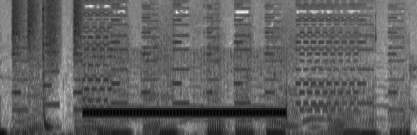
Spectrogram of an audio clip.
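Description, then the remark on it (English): A single steady telephone ringback tone on an outgoing call sounds for about a second and a half, loud and clear over a low, busy musical background, then cuts off abruptly. “I'm going to make one last call before I end the show.”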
